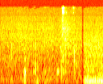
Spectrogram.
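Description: Near silence: room tone with a few faint, short ticks about half a second and a second in.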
